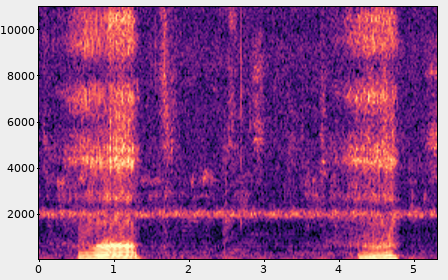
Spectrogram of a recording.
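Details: Dog snoring: two loud, rumbling snores several seconds apart with quiet breathing between, over a steady background hum.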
